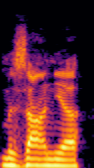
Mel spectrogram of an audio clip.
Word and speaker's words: Mazania: Best name ever because it rhymes with lasagna. And I was appreciative because he messaged me, and before I had time to ask, he said, my last name sounds like lasagna.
